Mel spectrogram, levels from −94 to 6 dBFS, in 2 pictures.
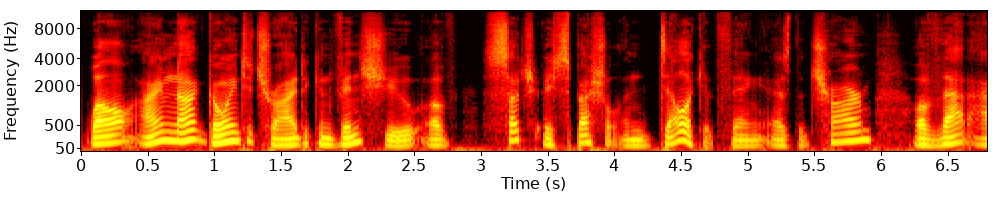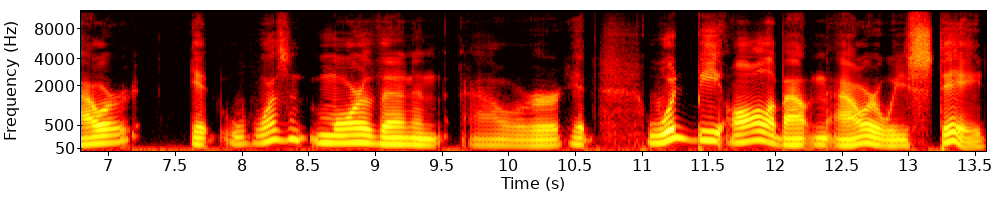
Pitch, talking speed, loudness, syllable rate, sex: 125 Hz, 155 wpm, -21 LUFS, 3.8 syllables/s, male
